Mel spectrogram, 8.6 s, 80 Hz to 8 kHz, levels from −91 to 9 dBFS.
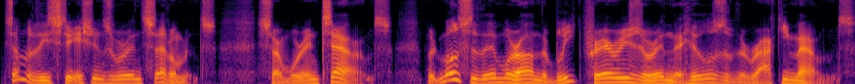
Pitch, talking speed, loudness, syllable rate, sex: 125 Hz, 195 wpm, -18 LUFS, 4.9 syllables/s, male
